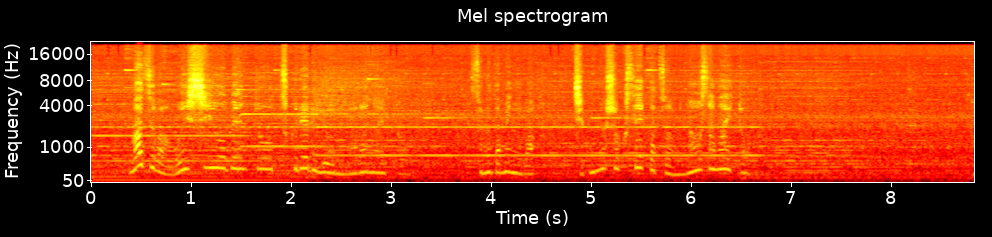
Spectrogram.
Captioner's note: rain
